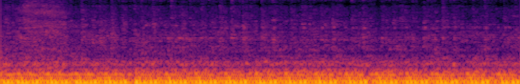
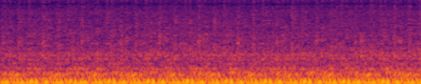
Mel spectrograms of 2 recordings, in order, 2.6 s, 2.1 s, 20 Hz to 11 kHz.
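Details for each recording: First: 1999 Dodge Dakota R/T 5.9 V8, parked, started right up; loud raw idle with sharp even puffing tick each firing pulse from exhaust leak, downpipes cut behind headers, no muffler. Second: Dodge Dakota R/T 5.9 V8 with a bad rear main seal, still driven: a deep, even idle burble with a smooth steady pulse and no knocks or misses, idling normally.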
